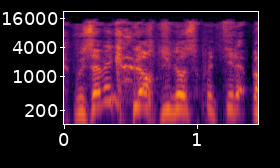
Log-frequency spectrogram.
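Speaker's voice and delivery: ordinary talk, nothing marked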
